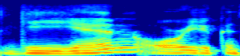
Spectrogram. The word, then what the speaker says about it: Guillén: And I thought to myself, well, you know, a Gui-en might be a hard thing for them to pronounce or remember. So I I said to the producers, "Ah, let's just go with Guillain."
